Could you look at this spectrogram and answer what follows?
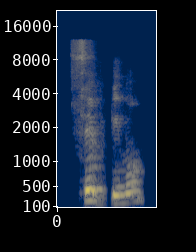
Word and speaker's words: séptimo: llevar acento en d séptimo es una palabra esdrújula y tiene que llevar su acento en SEP en la sílaba SEP que es la anterior a la penúltima es una palabra también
